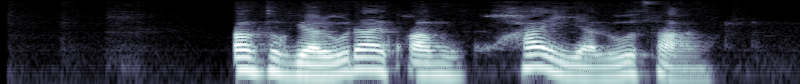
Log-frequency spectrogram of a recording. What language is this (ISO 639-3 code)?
tha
